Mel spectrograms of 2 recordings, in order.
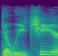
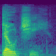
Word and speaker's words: Doechii: You would think it was like Doechii or something, but it's just pronounced Doechii.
